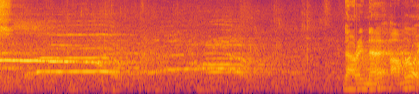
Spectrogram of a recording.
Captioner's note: audience cheering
